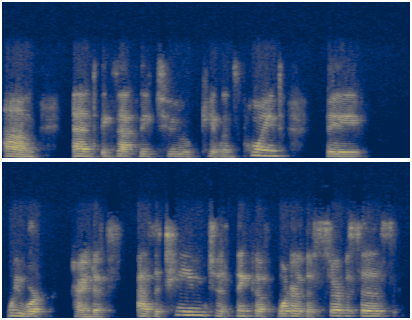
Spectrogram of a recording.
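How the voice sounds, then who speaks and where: A woman from Lebanon speaks as an interview guest over dull, lo-fi remote call audio. Her voice is low and mellow. She pauses on small hesitant fillers and sounds thoughtful. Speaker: assistant professor, guest. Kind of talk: casual interview answers.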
